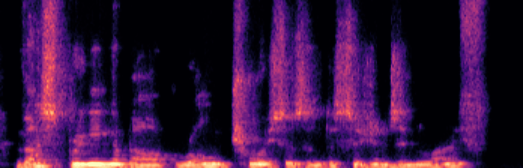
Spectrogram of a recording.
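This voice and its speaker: Dark, mellow tone from a man, somewhat breathy. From South Africa (born Leeds, England). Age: 80s+. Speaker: homeopathic doctor and lecturer. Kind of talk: webinar lecture. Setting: video call webinar.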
